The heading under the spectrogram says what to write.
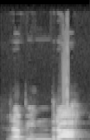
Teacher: ह्रस्व ई मिलकर दीर्घ ही बने हैं, तो रवि प्लस इंद्र दोनों में ह्रस्व की मात्रा है, तो बन गया दीर्घ ई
